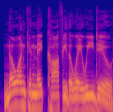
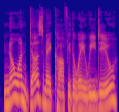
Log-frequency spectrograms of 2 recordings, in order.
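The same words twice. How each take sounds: First: Lightly mocking boast, near the usual voice; teasing mock quote. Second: High woman's voice insisting on "does"; stress on DOES. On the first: Man teasing an Italian woman about coffee snobs, mildly mocking. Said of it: "Those Italians". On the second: Acted. Italian woman rebutting her teasing driver, stressing "does". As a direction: lean on "does" to confirm the boast, pitched up. Aurora insists the boast is true.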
